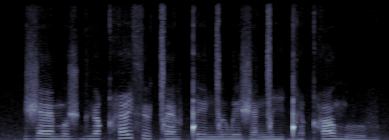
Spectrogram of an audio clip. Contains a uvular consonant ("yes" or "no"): yes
